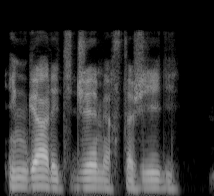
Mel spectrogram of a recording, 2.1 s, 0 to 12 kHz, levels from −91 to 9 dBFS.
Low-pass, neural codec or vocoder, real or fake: 7.2 kHz; codec, 16 kHz, 6 kbps, DAC; fake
